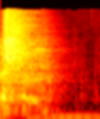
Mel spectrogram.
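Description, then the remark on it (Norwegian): A single sharp sneeze bursts out, a loud explosive rush of breathy noise that trails off quickly, followed by a faint short sniff or breath. “Prosit.”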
